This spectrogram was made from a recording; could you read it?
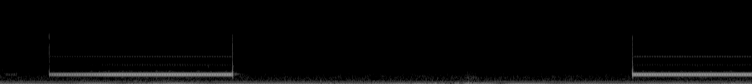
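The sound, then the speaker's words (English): An outgoing phone call to a woman, its ringback tone sounding twice, each a steady electronic buzz lasting about two seconds with a long silent gap between, over a faint low hum. “You hear it ringing?”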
